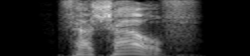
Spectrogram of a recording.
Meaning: 1. singular imperative of verschärfen 2. first-person singular present of verschärfen
- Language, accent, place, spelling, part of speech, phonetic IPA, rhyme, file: German, Germany, Berlin, verschärf, verb, [fɛɐ̯ˈʃɛʁf], -ɛʁf, De-verschärf.ogg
